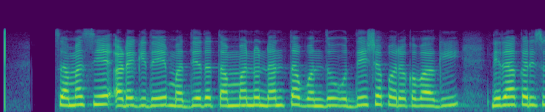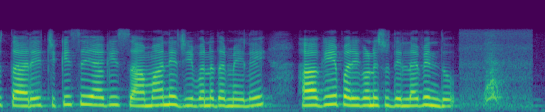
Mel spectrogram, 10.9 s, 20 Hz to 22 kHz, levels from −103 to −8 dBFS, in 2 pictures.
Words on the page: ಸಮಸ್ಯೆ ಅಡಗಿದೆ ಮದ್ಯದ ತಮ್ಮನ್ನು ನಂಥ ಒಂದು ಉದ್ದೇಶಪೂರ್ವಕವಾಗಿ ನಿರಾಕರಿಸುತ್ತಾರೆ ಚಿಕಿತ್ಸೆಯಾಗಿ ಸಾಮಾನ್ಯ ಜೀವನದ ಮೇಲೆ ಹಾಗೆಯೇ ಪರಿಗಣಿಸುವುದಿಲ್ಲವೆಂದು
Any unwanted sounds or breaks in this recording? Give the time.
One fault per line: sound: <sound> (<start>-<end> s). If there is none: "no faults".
sound: bark (10.3-10.6 s)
